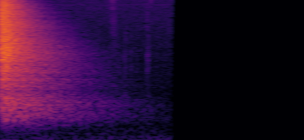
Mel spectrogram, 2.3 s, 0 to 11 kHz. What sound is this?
Capricorn IR #1
A couple of Impulse Responses from the Capricorn Caves in Central Queensland, Australia, nice for anything
Australian-Caves, Cave-Acoustic, Cave-Impulse-Response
